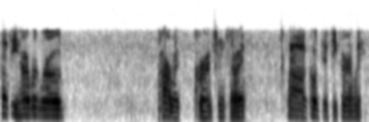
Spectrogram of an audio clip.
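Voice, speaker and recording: Higher-voiced man on tinny emergency radio. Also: moderate pace, clean tone, dry recording. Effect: scanner radio transmission. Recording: tinny, narrowband scanner radio.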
